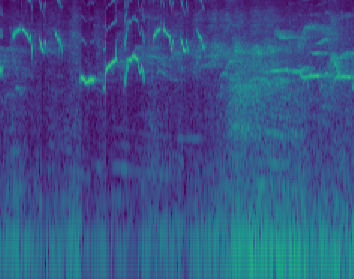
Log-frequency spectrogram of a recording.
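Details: Oriental magpie-robin song meant to provoke singing: a rapid string of loud, bright whistles, many arched up-and-down slurs in quick succession for two seconds, then a noisy chorus of other birds.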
